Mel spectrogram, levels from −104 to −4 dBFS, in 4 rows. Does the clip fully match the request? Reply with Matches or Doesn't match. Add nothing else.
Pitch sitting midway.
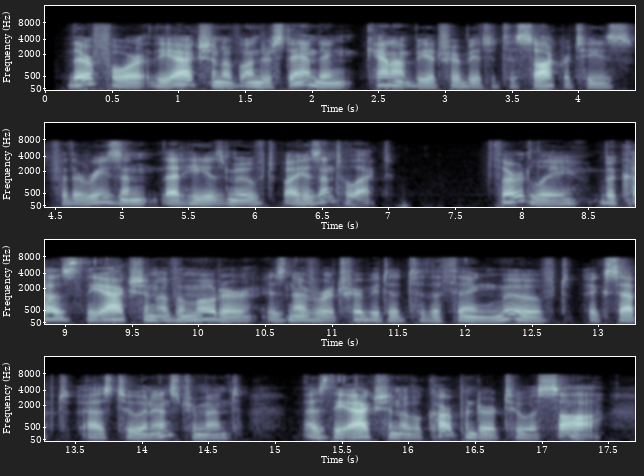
Doesn't match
